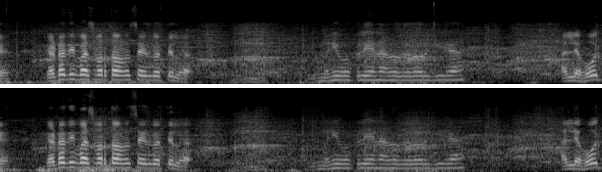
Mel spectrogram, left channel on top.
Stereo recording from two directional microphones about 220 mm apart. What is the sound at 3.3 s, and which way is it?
Speech, 20° left (ahead or behind).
